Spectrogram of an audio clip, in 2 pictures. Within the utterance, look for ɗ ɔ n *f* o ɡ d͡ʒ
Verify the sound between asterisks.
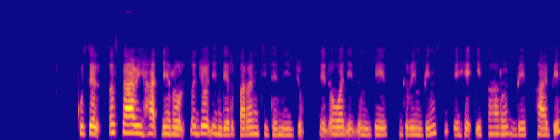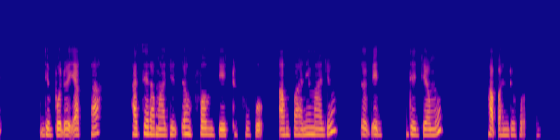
correct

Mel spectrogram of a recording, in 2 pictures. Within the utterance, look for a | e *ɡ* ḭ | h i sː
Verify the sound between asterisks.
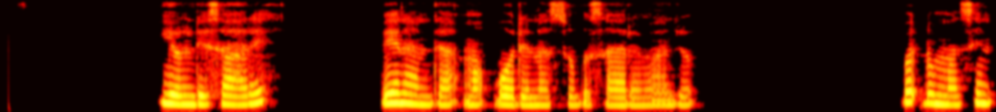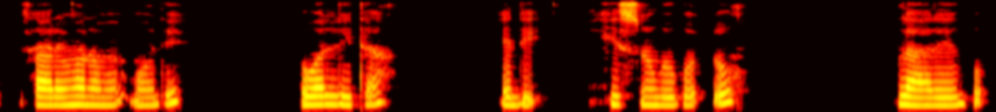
incorrect: d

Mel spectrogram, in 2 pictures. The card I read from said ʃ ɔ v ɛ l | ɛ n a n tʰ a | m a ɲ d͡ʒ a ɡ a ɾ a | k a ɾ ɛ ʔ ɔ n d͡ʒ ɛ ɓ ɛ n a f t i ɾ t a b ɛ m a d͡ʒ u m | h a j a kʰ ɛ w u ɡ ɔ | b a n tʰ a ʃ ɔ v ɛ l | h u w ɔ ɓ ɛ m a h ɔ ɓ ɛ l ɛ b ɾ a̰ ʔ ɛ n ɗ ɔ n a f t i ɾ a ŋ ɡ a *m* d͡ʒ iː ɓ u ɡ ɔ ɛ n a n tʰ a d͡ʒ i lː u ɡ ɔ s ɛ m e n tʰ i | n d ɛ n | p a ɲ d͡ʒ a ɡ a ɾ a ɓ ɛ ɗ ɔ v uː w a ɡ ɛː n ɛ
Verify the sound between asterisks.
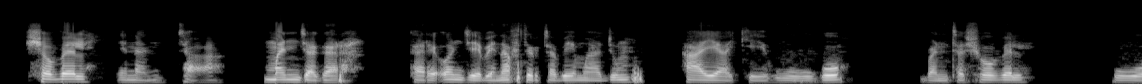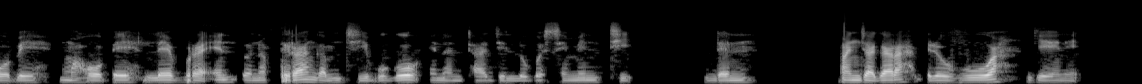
correct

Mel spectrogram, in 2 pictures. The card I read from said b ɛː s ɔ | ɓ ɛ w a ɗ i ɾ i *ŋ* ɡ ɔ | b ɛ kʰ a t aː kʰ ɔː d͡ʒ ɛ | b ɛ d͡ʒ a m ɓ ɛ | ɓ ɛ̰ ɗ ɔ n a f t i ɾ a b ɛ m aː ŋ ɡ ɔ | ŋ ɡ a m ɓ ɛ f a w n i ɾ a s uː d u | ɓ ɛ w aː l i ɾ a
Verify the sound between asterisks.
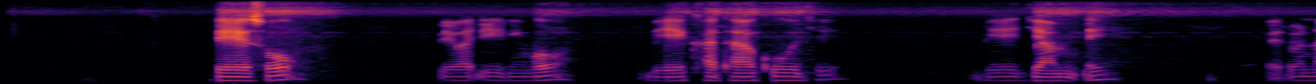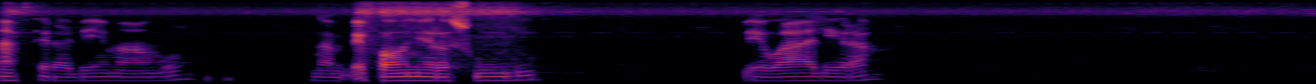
correct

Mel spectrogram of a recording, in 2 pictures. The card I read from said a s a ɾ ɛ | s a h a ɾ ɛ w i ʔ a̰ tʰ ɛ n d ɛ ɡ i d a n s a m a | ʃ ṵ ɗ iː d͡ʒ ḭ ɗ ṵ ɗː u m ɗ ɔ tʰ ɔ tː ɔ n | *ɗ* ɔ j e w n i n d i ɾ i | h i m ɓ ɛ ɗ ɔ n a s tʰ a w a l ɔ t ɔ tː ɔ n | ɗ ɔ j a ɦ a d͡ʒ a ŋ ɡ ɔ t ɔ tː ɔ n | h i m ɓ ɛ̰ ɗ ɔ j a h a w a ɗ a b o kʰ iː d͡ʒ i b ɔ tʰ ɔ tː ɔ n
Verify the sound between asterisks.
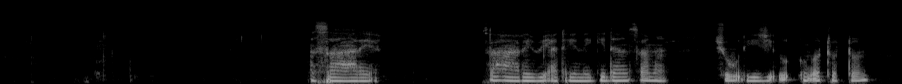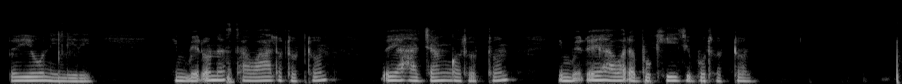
correct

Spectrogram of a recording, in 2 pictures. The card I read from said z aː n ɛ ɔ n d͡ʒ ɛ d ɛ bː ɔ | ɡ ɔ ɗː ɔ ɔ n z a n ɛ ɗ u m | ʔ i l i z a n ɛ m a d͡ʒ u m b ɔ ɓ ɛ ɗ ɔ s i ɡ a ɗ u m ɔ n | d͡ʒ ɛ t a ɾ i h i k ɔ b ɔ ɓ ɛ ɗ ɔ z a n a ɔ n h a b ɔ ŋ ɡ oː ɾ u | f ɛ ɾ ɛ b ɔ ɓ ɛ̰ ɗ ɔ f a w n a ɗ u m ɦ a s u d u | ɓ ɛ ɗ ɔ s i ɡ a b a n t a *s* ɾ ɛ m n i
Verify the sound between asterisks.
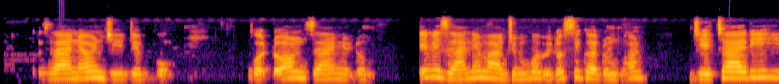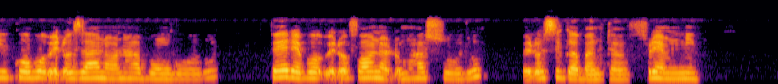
incorrect: f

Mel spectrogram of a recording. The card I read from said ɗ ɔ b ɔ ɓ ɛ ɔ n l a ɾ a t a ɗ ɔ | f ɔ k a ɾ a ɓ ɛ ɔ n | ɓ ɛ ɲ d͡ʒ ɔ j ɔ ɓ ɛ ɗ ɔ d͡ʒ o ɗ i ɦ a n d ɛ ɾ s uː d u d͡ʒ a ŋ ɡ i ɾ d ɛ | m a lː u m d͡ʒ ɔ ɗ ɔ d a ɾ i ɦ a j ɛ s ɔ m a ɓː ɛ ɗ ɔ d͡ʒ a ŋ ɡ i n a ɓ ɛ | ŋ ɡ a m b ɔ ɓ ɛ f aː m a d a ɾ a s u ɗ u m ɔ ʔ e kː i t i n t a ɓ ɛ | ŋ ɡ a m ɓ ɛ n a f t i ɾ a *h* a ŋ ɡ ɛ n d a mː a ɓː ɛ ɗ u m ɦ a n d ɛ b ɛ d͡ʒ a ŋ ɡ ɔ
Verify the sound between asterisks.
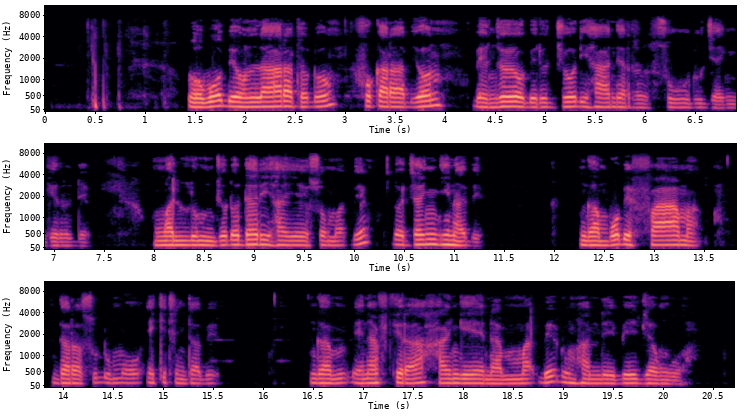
correct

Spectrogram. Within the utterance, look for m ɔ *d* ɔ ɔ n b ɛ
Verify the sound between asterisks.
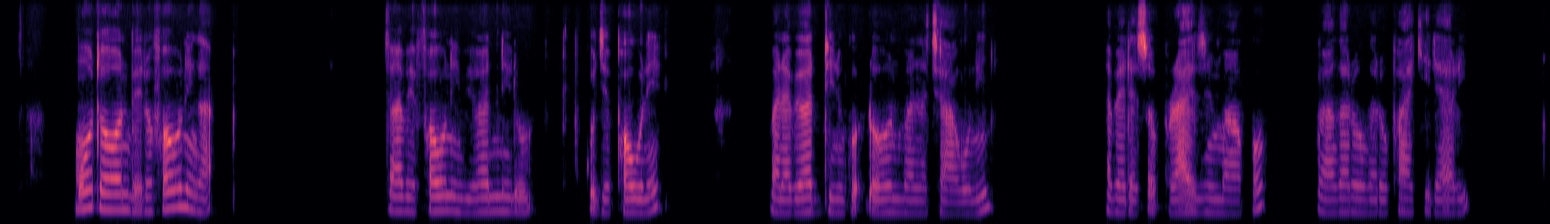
incorrect: t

